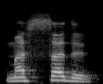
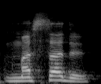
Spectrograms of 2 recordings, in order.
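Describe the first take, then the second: The two takes are said the same way.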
